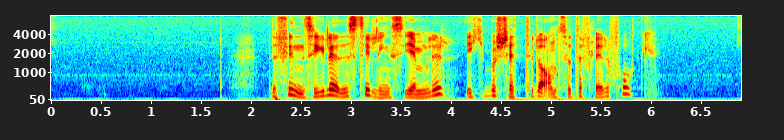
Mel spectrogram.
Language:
Norwegian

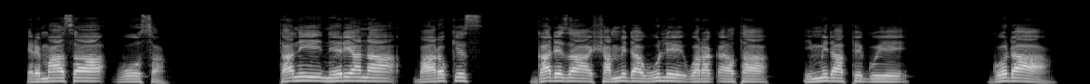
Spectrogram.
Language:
Gamo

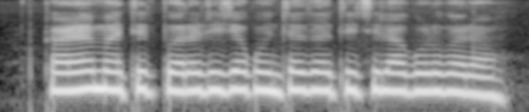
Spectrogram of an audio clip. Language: Marathi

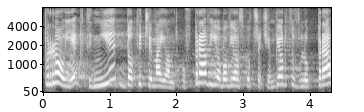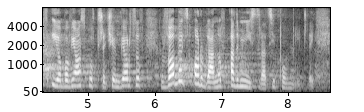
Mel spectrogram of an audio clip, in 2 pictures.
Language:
Polish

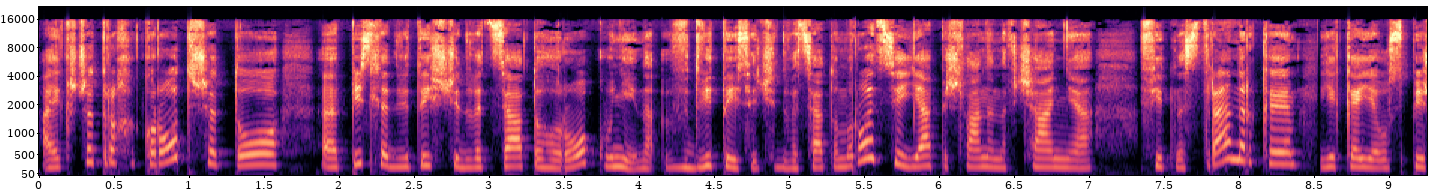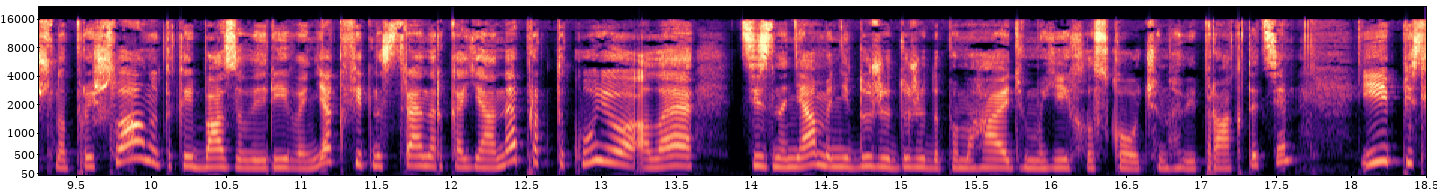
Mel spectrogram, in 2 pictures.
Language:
Ukrainian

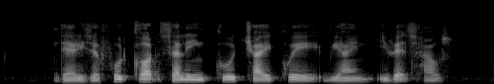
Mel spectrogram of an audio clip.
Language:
English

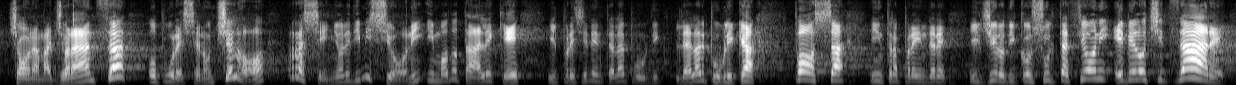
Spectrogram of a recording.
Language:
Italian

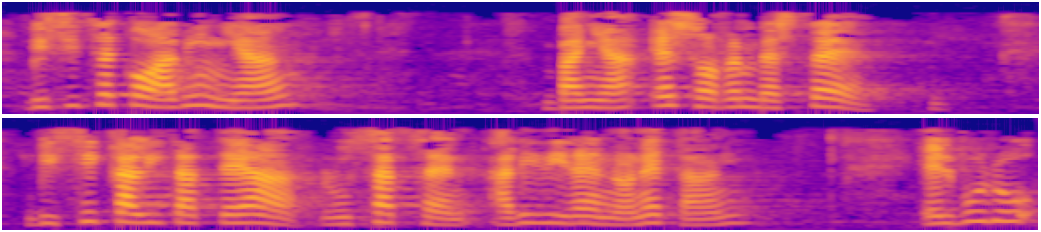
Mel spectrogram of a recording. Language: Basque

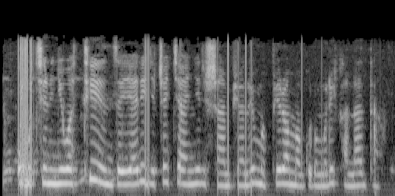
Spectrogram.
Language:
Kinyarwanda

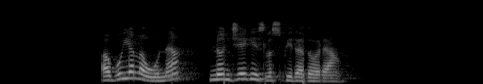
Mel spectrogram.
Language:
Catalan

